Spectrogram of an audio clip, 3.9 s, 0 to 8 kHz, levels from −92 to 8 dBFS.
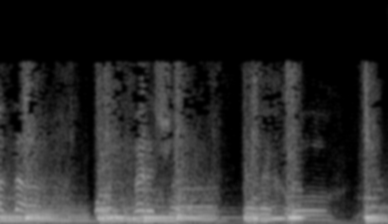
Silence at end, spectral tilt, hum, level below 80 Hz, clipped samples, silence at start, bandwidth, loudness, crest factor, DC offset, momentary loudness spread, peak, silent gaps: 0 s; -8.5 dB/octave; none; -52 dBFS; under 0.1%; 0 s; 6 kHz; -26 LUFS; 16 dB; under 0.1%; 10 LU; -10 dBFS; none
